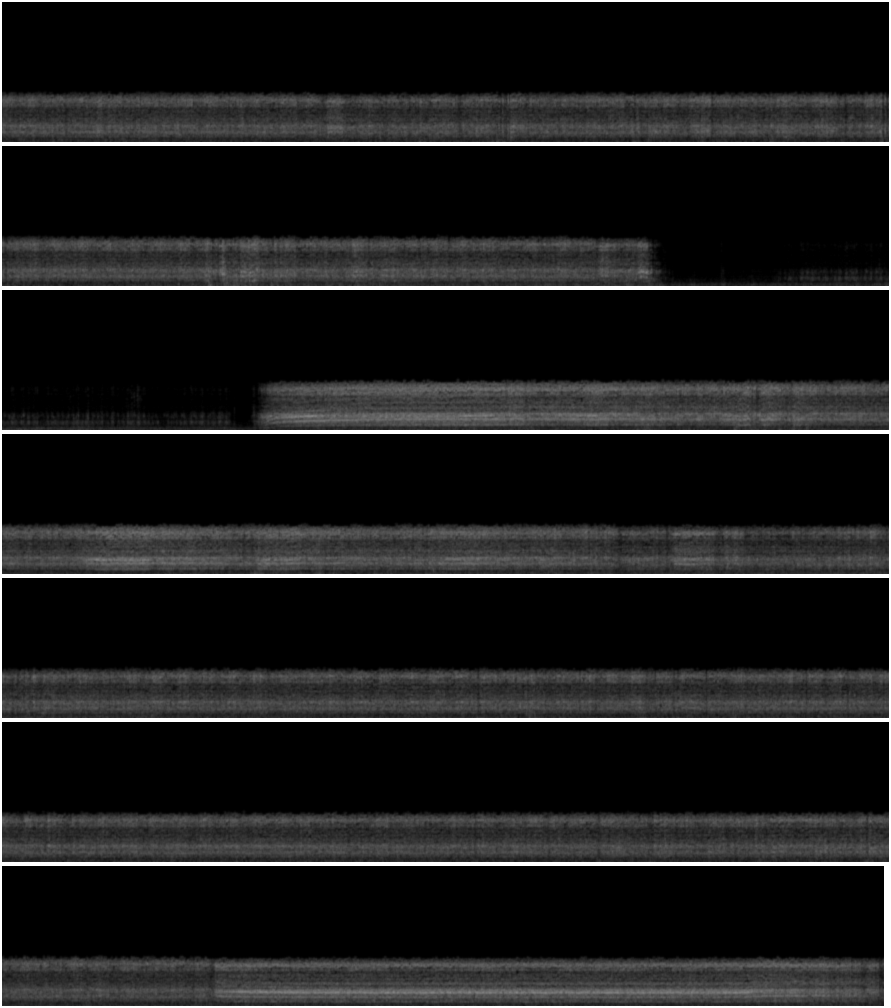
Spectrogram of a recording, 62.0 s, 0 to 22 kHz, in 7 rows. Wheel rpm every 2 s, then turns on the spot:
230, 230, 230, 230, 230, 230, 230, 180, 10, 20, 150, 230, 230, 230, 230, 230, 230, 230, 230, 230, 230, 230, 230, 230, 230, 230, 230, 230, 210, 210, 220.
16-20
